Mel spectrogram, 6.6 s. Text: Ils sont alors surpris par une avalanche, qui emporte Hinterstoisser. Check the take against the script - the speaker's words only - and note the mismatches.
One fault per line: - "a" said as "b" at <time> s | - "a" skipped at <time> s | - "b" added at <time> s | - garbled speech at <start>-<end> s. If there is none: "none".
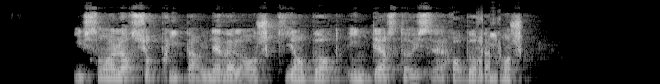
- garbled speech at 4.5-5.2 s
